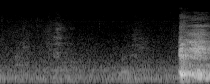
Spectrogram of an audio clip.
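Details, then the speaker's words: In a pediatric airway management lecture, an adult lecturer imitates the loud, harsh, seal-like barking cough of croup once after a quiet pause; simulated barking cough (croup). "We all hear we walk in hear that barking cough, right?"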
